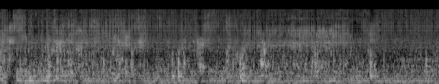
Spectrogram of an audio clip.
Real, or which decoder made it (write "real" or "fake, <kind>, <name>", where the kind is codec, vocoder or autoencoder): fake, vocoder, BigVGAN v2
